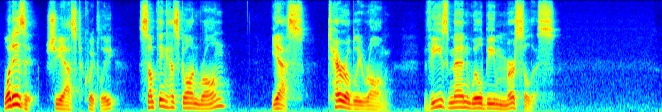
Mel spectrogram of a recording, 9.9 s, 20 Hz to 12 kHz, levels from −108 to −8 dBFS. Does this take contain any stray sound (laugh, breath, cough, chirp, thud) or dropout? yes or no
no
